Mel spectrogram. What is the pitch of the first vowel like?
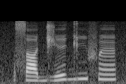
low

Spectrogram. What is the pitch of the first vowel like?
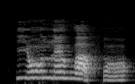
high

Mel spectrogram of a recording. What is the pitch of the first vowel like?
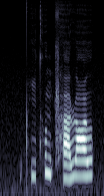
rising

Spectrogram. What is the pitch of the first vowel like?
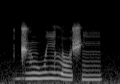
high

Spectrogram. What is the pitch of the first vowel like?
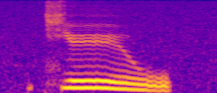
falling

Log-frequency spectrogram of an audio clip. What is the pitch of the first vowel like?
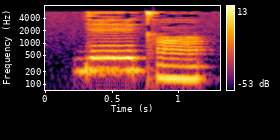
high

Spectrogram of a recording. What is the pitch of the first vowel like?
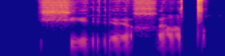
low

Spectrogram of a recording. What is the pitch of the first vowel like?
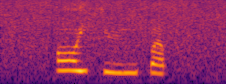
high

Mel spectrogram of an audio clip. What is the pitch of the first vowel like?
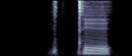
low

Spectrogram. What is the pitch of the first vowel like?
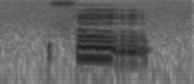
falling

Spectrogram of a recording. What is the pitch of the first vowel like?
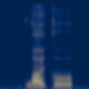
rising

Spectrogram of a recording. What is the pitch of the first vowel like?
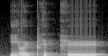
low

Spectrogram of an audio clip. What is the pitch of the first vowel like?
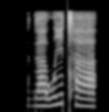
low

